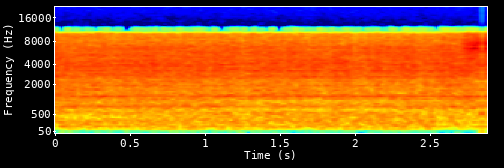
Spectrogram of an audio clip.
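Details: Roadtrek camper van started after return from transmission rebuild: engine settles into a steady, even idle without stumbles, knocks or rattles; sounds healthy.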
